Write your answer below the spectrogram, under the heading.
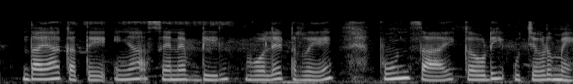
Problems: none marked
